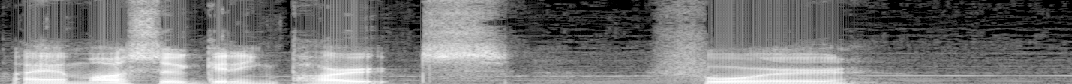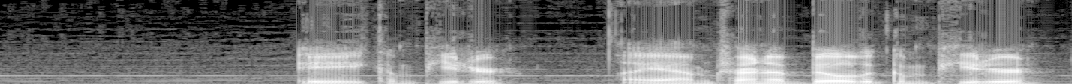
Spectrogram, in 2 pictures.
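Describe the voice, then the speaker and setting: A man with a low, deep voice talks loosely to his stream viewers, trailing off and restarting his sentences. His tone is bright and crisp, picked up close and dry, and he hiccups now and then. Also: fairly even intonation, unhurried, long pauses, dry recording, faint music behind. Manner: rambling, hesitant, many fillers and restarts. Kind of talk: casual live-stream chat.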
